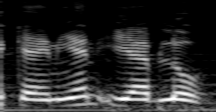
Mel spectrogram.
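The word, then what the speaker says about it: Canyon Diablo: काम किया था, उन्होंने कैनियन इएब्लो, फिर से सुनो कैनियन इएब्लो, यहाँ पर डी साइलेंट है, इसलिए ये मत कहना कि मैंने गलत प्रोनाउंस किया है।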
